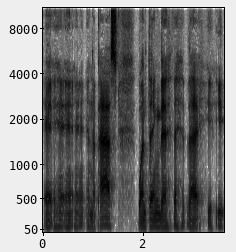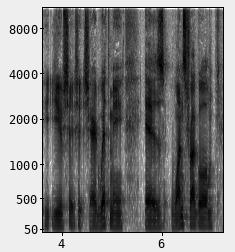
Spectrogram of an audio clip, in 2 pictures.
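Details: Adult man, a licensed speech-language pathologist who stutters, with repetitions and blocks; stuttering.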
